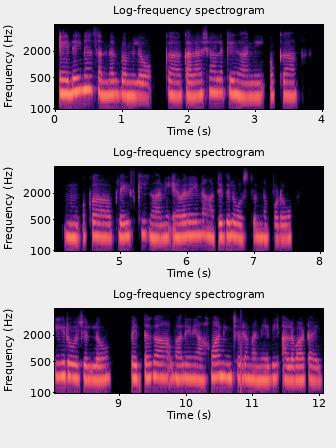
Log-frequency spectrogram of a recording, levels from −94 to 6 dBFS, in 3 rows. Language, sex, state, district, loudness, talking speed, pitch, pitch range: Telugu, female, Telangana, Nalgonda, -30 LUFS, 100 wpm, 210 Hz, 200-220 Hz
